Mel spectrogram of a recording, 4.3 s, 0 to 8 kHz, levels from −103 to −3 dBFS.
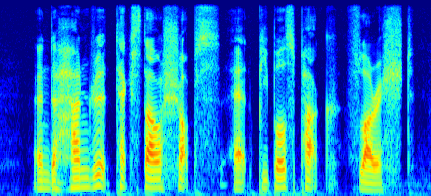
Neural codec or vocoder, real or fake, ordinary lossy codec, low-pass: none; real; none; 7.2 kHz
